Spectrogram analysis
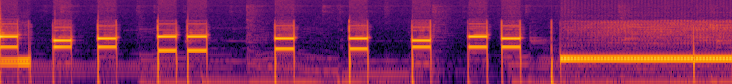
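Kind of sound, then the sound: signal or alarm, telephone dialing tones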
